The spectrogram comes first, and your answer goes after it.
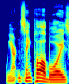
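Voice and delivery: loud, high scolding; stern. A narrator's reading. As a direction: reprimand the boys sternly. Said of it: "Coates said sternly".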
